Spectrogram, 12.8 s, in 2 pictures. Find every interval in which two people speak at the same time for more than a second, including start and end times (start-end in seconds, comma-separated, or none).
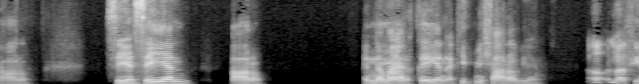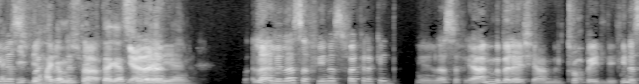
6.4-8.2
